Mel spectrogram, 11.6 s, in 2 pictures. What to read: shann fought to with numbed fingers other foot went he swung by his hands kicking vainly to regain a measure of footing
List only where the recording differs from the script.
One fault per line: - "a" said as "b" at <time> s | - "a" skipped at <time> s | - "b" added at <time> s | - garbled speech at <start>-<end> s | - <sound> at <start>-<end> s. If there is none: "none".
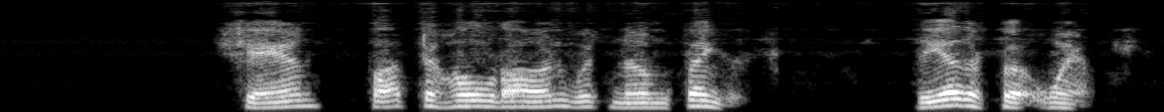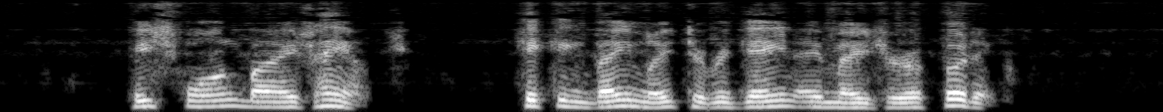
- "hold on" added at 2.2 s
- "the" added at 4.6 s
